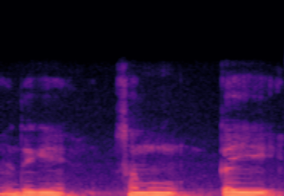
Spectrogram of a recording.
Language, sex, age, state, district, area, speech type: Manipuri, male, 45-60, Manipur, Tengnoupal, urban, spontaneous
